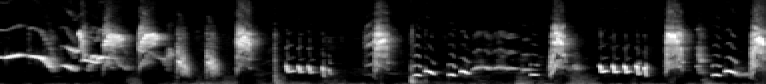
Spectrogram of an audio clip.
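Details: Caged Oriental magpie-robin in vigorous song: falling whistles and sharp loud notes mixed with fast repeated stuttering chirps, delivered in quick alternating bursts.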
